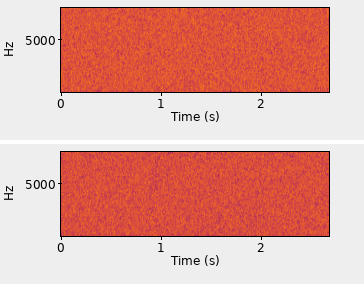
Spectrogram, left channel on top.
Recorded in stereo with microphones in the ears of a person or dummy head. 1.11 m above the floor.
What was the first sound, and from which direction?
Only background noise.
